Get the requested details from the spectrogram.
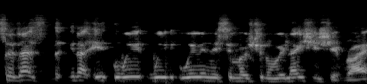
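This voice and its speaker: A man's voice over noticeable background noise. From West Watford, Hertfordshire, England. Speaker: football fan. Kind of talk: casual chat. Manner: halting.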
